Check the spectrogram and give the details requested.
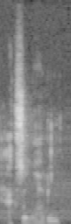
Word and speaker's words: axolotl: But I believe it is pronounced Chlodl Cat. In most English parlance, we say axolotl.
